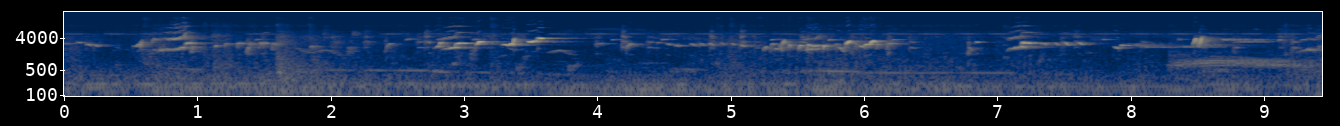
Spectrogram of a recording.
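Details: Black-capped bulbul singing nonstop, played to coax other birds into singing: dense jumbled whistled and chirped phrases repeated in bursts every second or two, ending with a buzzy lower trill, faint low hum throughout.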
